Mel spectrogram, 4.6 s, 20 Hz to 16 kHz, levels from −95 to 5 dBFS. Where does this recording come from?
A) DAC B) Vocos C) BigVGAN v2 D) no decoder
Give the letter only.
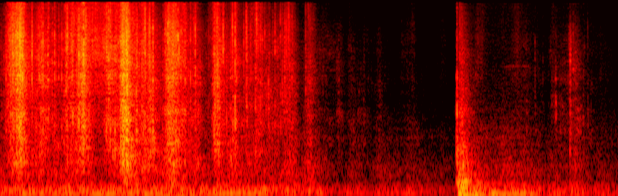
C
